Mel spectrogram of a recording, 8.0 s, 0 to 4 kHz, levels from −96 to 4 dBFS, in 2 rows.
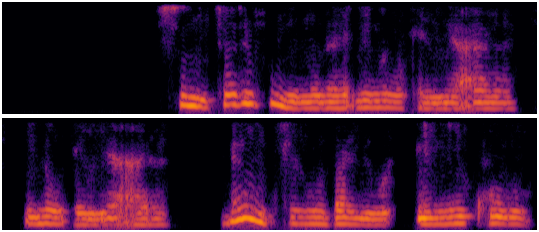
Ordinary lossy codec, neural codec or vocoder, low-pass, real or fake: none; codec, 16 kHz, 2 kbps, FreqCodec, smaller model; 3.6 kHz; fake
